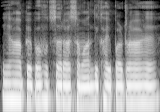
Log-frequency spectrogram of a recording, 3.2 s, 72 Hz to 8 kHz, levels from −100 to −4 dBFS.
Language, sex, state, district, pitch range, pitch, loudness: Hindi, male, Jharkhand, Deoghar, 110-120 Hz, 115 Hz, -13 LUFS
